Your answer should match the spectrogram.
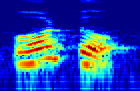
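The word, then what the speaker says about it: photo: মানে পন পি এইচ ওটি ও মানে হচ্ছে ফটো আর হচ্ছে আমরা এটাকে শুদ্ধভাবে ফটো বলিফোন বলি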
